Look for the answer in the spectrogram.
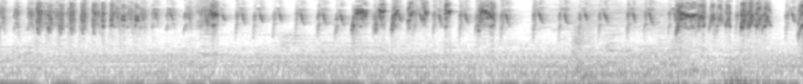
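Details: Long-tailed shrike, tame and caged, pouring out dense, scratchy, high chattering song with mimicked phrases and scattered sharp whistles, used to prompt other birds to sing; steady background hum.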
